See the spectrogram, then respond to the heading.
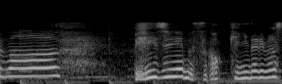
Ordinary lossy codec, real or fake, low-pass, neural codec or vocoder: none; real; 7.2 kHz; none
